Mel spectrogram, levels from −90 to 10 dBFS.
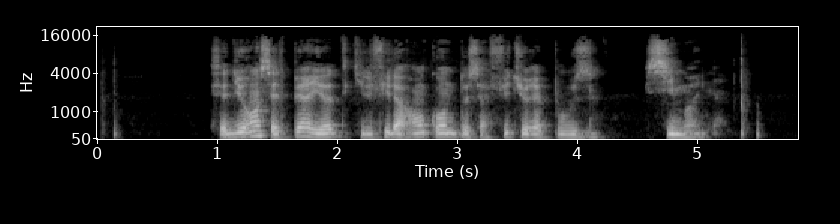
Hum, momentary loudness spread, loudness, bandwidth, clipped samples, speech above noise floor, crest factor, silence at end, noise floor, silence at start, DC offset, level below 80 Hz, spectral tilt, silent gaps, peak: none; 20 LU; -22 LUFS; 16 kHz; under 0.1%; 61 dB; 20 dB; 0.45 s; -83 dBFS; 0.95 s; under 0.1%; -64 dBFS; -3.5 dB/octave; none; -4 dBFS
